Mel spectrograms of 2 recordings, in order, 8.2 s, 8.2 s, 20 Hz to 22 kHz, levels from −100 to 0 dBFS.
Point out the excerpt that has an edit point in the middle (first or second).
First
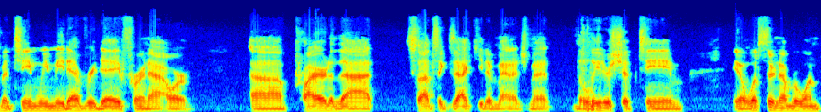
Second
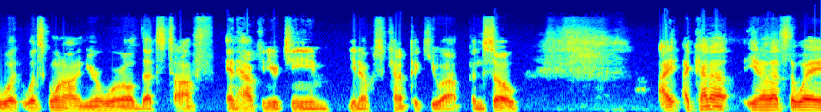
second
